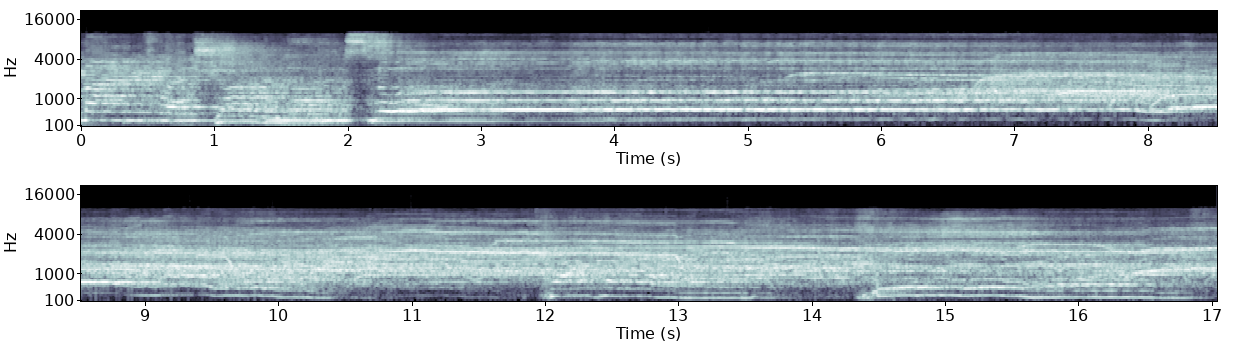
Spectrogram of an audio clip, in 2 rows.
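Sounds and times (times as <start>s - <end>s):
audience whooping: 2.2s - 17.0s.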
